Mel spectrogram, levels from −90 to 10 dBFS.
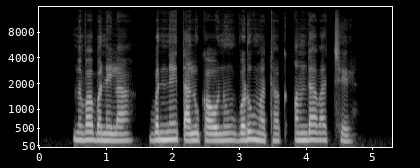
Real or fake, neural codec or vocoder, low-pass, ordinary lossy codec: fake; codec, 32 kHz, 1.9 kbps, SNAC; 14.4 kHz; Opus, 64 kbps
